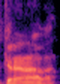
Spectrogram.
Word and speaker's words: Granada: It's Granada. It's just that in English it's Grenada.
